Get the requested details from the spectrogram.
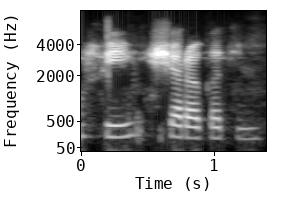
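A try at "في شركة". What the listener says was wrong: فی شریکہ راہ کے نیچے کسرہ ہے۔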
